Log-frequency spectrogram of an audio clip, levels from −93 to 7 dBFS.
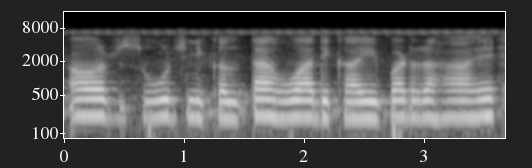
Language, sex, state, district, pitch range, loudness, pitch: Hindi, female, Uttar Pradesh, Lalitpur, 195-205 Hz, -17 LUFS, 200 Hz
